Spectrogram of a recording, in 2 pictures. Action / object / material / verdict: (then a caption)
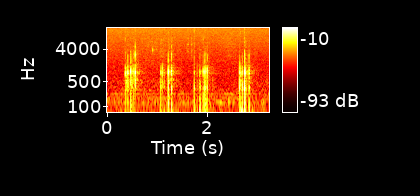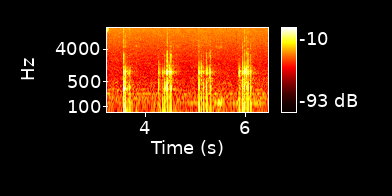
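tap / small whole pumpkin / pumpkin rind / none. A small whole orange pumpkin is held in both hands while fingertips and nails tap and scratch its skin. Quiet, dry, hollow knocks and short scratchy bursts come in irregular clusters, with a low thump under each and almost no ring after.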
